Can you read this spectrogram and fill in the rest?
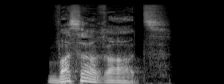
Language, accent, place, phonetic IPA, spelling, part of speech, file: German, Germany, Berlin, [ˈvasɐˌʁaːt͡s], Wasserrads, noun, De-Wasserrads.ogg
- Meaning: genitive of Wasserrad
